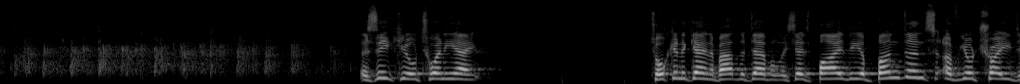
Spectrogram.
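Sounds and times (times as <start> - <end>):
audience clapping: 0.0 - 3.8
speech: 3.6 - 4.9, 6.5 - 10.1.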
